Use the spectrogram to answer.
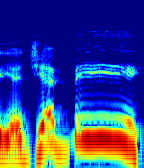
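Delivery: very high, long stretched shout; drawn-out cry. Real, not acted.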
